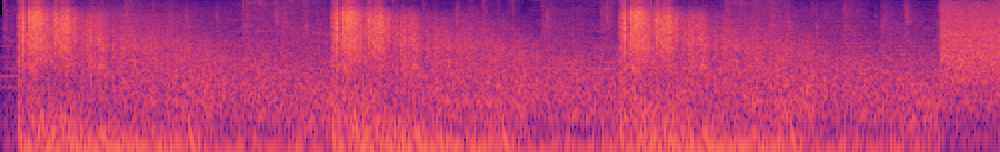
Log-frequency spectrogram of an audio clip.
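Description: Heavy booms and blasts from a US airstrike on Yemen, loud and continuous with repeated bursts of rumbling detonations layered over one another, no voices.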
